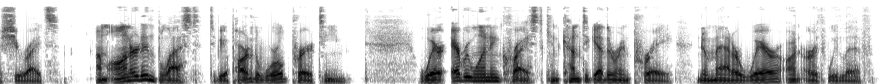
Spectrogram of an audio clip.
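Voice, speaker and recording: A man hosting a radio Bible program, reading listener letters in an earnest, measured way. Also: low-pitched, no room sound.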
